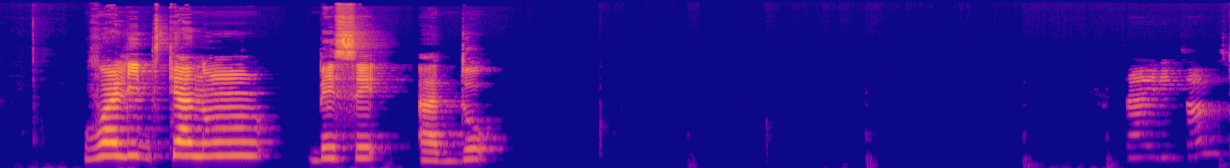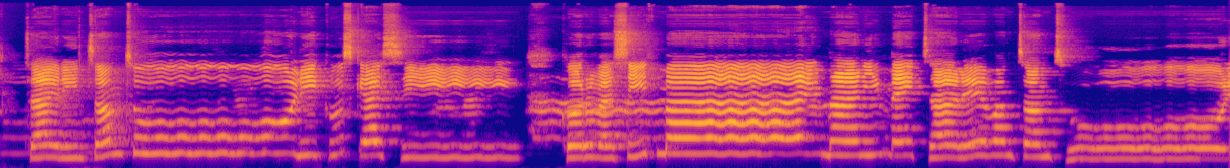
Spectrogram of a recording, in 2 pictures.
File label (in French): voix lead canon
